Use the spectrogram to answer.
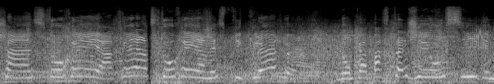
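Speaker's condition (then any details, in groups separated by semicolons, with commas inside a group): No condition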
